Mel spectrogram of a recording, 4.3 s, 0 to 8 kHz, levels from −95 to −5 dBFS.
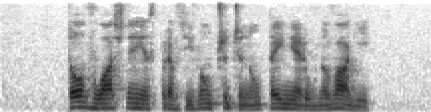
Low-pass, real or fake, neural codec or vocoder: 7.2 kHz; real; none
